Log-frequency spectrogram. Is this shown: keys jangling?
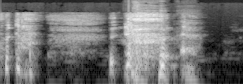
no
